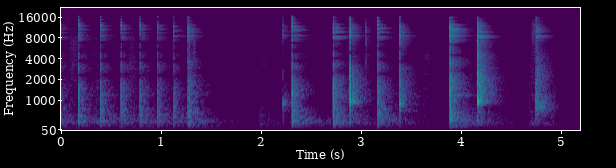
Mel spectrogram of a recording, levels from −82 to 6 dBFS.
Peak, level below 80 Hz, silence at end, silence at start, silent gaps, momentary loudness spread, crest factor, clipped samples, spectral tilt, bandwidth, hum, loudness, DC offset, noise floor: -6 dBFS; under -90 dBFS; 0.25 s; 0 s; none; 15 LU; 36 dB; under 0.1%; 1.5 dB/octave; 17 kHz; none; -40 LUFS; under 0.1%; -73 dBFS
